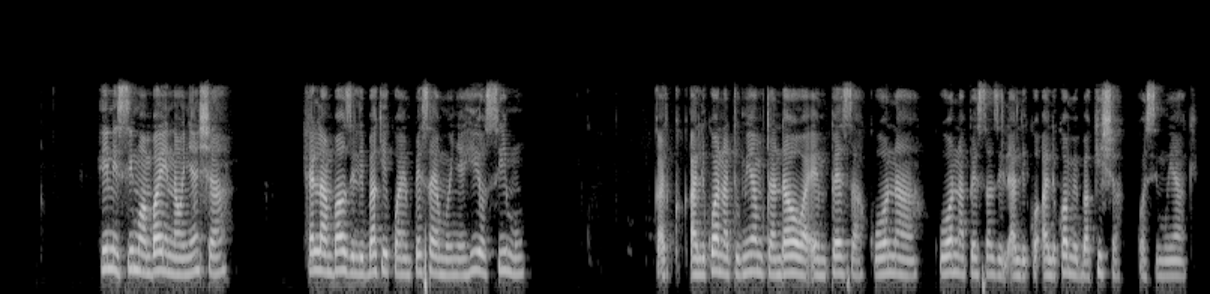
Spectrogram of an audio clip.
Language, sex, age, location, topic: Swahili, female, 25-35, Kisumu, finance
